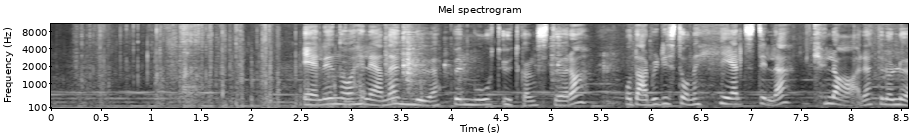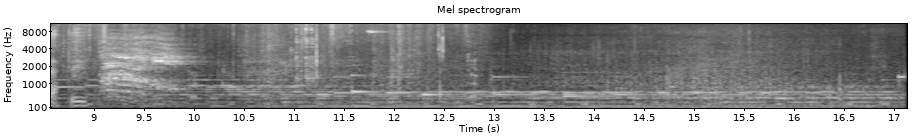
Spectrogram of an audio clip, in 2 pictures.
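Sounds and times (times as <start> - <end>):
car engine rumbling as the car turns and drives away: 0.0 - 17.1
car tires crunching: 0.0 - 17.1
speech: 2.6 - 9.2.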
